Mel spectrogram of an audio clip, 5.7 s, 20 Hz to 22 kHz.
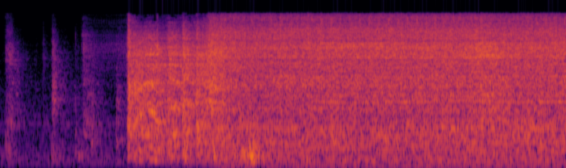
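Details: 2007 Chevrolet Suburban 5.3 V8 with an entire bank-one misfire and faults on all bank-one coil control circuits. With a jumper wire grounding the back-probed circuit, it catches at once and idles smoothly on all eight cylinders; a bad ground (G102) is suspected.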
